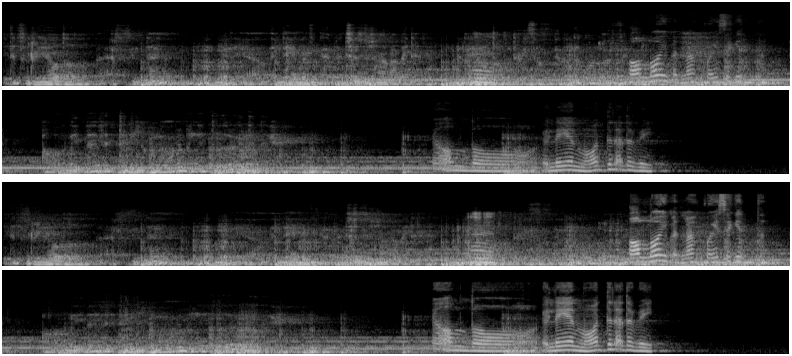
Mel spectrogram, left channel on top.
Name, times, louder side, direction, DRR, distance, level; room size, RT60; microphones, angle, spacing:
voice 1, 0.0-1.7 2.2-4.2 4.5-6.3 6.8-7.1 8.3-10.8, equal, 70° left, 1 dB, 7.6 m, -27 dB
sound 1, 1.4-1.5 1.8-3.9 4.3-7.7 8.4-9.6 9.9-11.4 11.9-12.0 12.9-13.1, equal, 10° right, 3.2 m, -25 dB
sound 2, 3.4-13.3, left 1 dB, 45° right, 3.0 m, -33 dB
voice 2, 4.7-5.0 6.3-7.8 12.2-14.4, right 3 dB, 65° right, 15 dB, 0.7 m, -23 dB
26.0 x 19.0 x 9.4 m, 1.2 s
head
